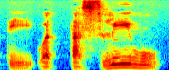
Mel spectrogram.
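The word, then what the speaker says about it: والتسليم: Iya, ini dibacanya wataslimu. Wawnya atop ya, Pak ya.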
